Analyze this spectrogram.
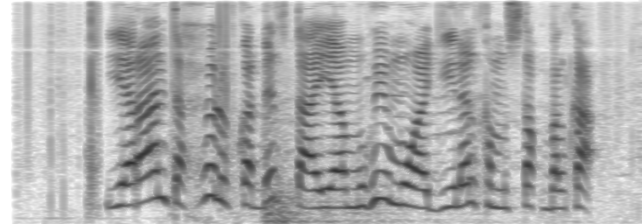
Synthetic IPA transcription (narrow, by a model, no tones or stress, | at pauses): jɐɾaːnt̪ʰɐħʊlʊfkʰɐɖɪrt̪ʰɐːjaːmʊɦiːmwɑːt͡ʃiːlɐlkʰɐmʊst̪ʰɐq̚bɐlkʰɐ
